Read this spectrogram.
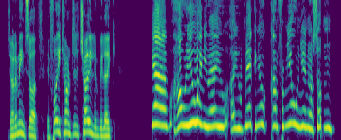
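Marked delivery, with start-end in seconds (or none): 3.0-6.6 very high, off-target kids' cartoon voice. Speaker turning to a four-year-old child, doing a bad Peppa Pig voice. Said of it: "my Peppa Pig voice does not sound like Peppa Pig".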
